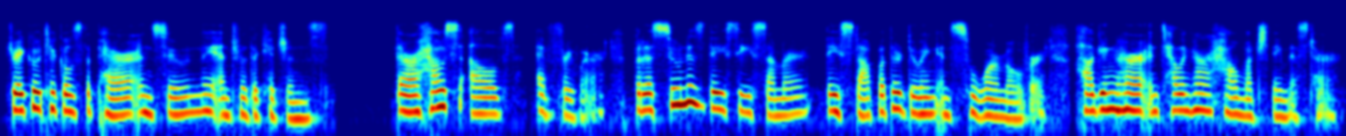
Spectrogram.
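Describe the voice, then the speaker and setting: A woman with a moderately low voice reads scripted story narration. The sound is close and dry, with no room around it. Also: unhurried, darkish tone, no echo.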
